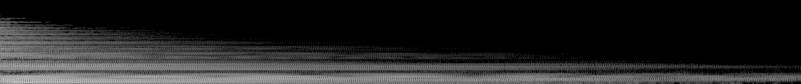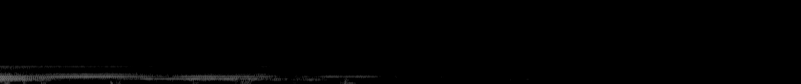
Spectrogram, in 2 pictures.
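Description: Throughout the music, the treble stops abruptly, and the remaining content has a watery, swirling quality, with metallic chirping on bright transients and smeared attacks. This is most likely heavy MP3 compression. The damage points to a very low bitrate, around 32 kbps. With so few bits, the encoder discards everything above the cut-off and drops weak frequency components that flicker on and off from frame to frame.

From 5.02 s to 8.60 s, the pace jumps to about 1.43 times normal speed while the pitch stays unchanged, then returns to normal at the end of the section. This points to a time-stretched section, likely software compressing that stretch to fit a shorter length by discarding short pieces of audio. The result sounds rushed.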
